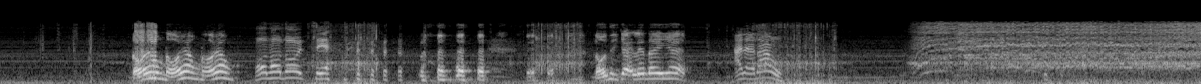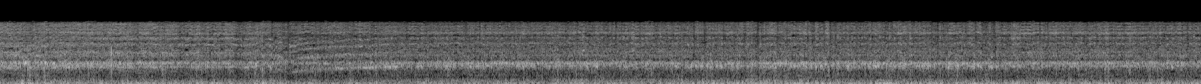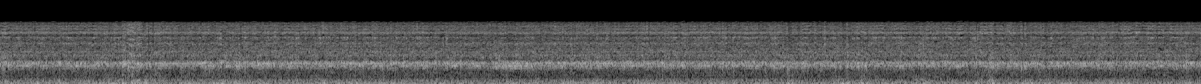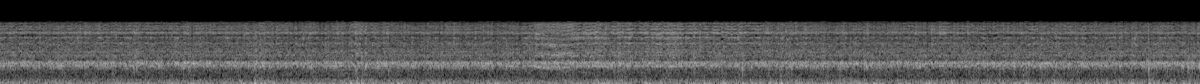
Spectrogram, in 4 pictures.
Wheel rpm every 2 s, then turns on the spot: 0, 10, 10, 10, 70, 200, 220, 210, 230, 240, 230, 230, 230, 230, 230, 230, 230, 240, 230, 230, 230, 230, 230, 230.
2-8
